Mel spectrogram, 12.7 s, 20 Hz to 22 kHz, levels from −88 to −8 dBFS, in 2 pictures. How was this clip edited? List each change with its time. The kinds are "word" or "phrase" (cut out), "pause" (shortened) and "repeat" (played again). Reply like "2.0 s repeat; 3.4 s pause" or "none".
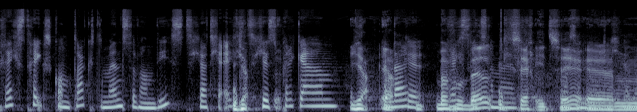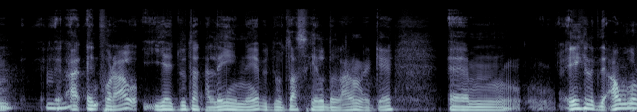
1.0 s word; 4.0 s word; 4.9 s word; 5.3 s word; 7.4 s word; 7.7 s word; 8.4 s word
